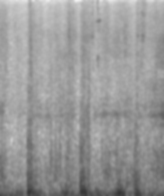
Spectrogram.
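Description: An eight-year-old Selle Français stallion canters around an arena, its hooves striking the ground in a regular, rolling rhythm of muffled thuds at moderate distance.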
